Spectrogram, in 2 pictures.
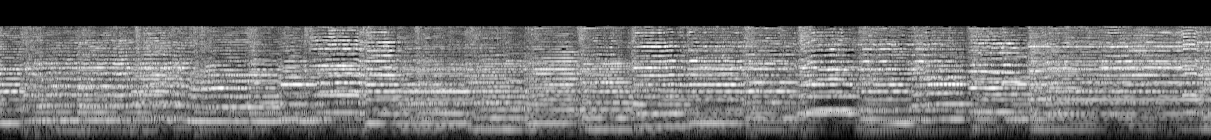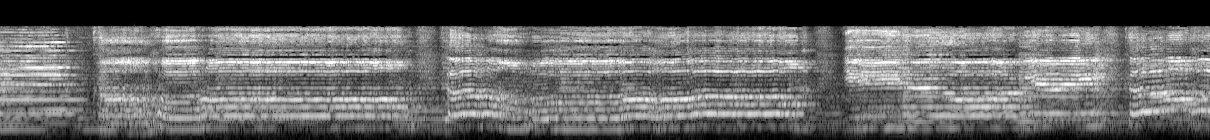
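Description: Three fiddles playing a slow melody in harmony over strummed acoustic guitars, held notes at first and more sliding, bending lines from about halfway, with short breaths between phrases.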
